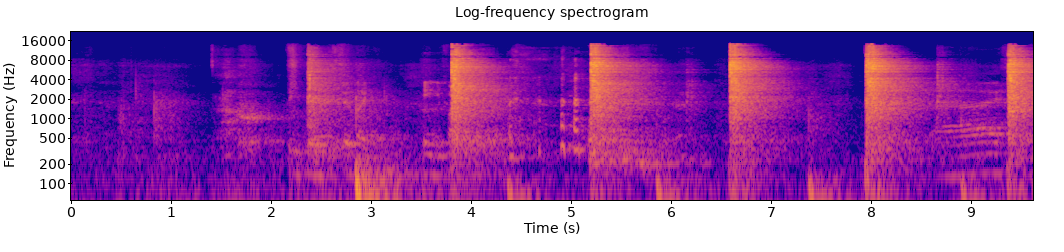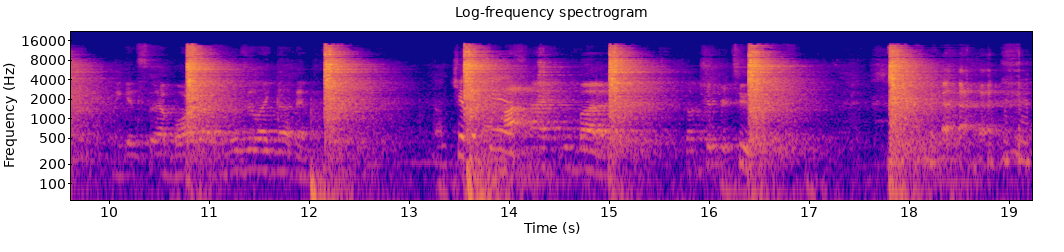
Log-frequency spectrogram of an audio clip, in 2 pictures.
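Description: Loaded barbell touching down on a rubber gym floor at each rep of barbell high pulls: a sharp thud with a clank about every second and a half, about a dozen in all, each echoing in the large room. A man's voice comes briefly between some reps.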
